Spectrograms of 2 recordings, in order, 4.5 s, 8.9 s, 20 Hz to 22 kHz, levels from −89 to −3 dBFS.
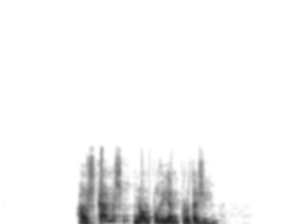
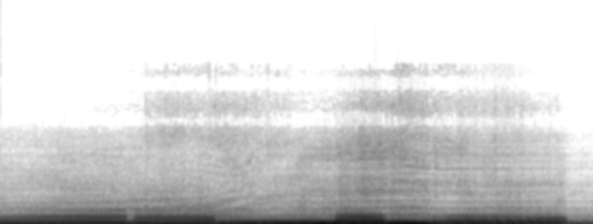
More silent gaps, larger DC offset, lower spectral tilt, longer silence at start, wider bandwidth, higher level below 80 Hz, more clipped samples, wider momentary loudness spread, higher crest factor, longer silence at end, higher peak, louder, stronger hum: neither; neither; second, -6 dB/octave vs -9.5 dB/octave; first, 1.2 s vs 0 s; second, 7.4 kHz vs 9.4 kHz; second, -60 dBFS vs -20 dBFS; neither; about the same, 5 LU vs 7 LU; about the same, 16 dB vs 12 dB; first, 1.3 s vs 0 s; about the same, -2 dBFS vs 0 dBFS; about the same, -15 LUFS vs -13 LUFS; neither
